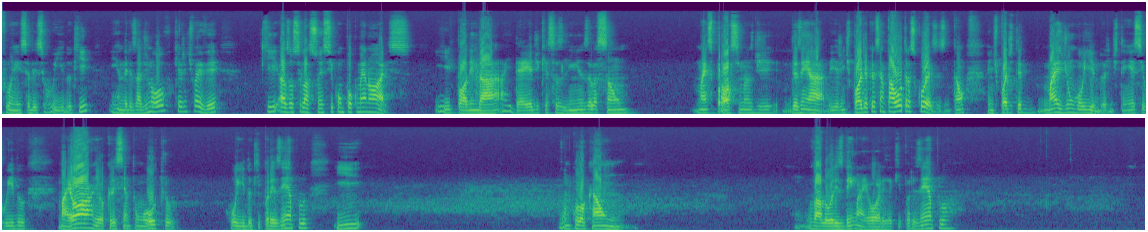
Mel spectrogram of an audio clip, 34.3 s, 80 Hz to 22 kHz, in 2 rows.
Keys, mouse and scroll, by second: 1.7 F12, 5.3 click, 12.7 middle click, 16.7 middle click, 17.8 click, 19.8 click, 20.3-21.0 middle drag, 24.7 click, 27.3 click, 28.6 Escape, 29.4 click, 32.4 3, 32.5 0, 32.7 Return.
